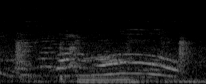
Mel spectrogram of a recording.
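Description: One drawn-out whining call, about a second long, that rises and then falls in pitch.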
